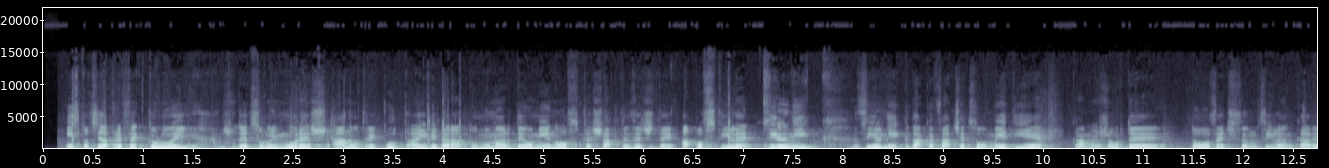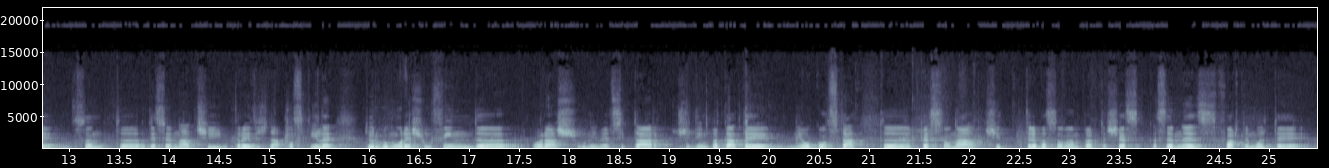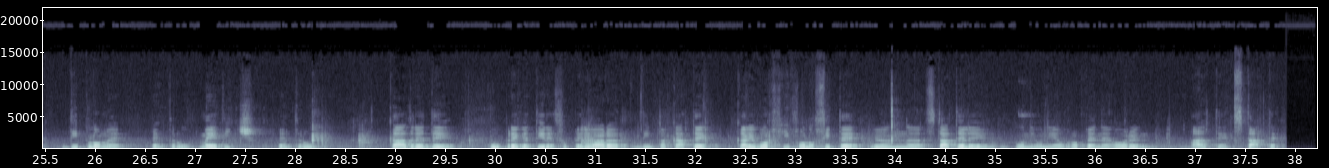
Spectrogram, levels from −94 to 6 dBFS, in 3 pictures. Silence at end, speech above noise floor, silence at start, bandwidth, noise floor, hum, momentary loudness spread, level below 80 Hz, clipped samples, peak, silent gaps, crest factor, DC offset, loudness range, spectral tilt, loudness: 0.3 s; 19 dB; 0.15 s; 12.5 kHz; -36 dBFS; none; 12 LU; -52 dBFS; under 0.1%; 0 dBFS; none; 18 dB; under 0.1%; 7 LU; -6.5 dB/octave; -17 LUFS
